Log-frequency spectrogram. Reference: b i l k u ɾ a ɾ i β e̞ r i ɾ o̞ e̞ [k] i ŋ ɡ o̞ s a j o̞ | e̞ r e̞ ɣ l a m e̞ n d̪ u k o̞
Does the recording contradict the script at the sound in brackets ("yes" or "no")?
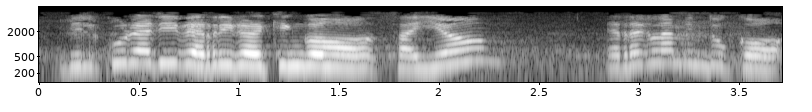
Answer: no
